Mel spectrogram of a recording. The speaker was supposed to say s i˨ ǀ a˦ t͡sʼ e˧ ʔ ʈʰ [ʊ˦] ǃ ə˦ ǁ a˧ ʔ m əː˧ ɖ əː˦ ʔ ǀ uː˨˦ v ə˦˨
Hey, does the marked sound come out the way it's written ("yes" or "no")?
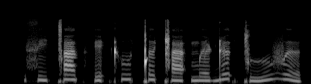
no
